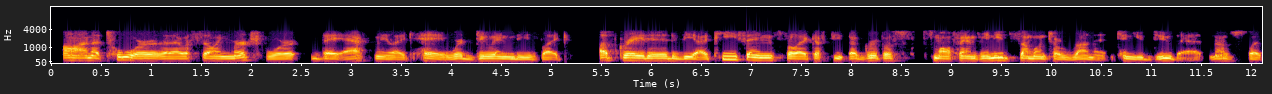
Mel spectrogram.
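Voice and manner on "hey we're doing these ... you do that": ordinary delivery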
